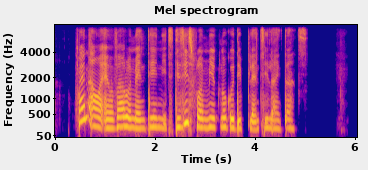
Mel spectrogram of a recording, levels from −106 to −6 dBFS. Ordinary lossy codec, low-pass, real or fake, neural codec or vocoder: none; 7.2 kHz; fake; vocoder, 44.1 kHz, 128 mel bands, Pupu-Vocoder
